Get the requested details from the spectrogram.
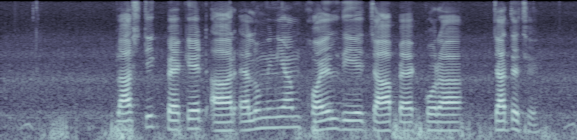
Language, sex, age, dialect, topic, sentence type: Bengali, male, <18, Western, agriculture, statement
